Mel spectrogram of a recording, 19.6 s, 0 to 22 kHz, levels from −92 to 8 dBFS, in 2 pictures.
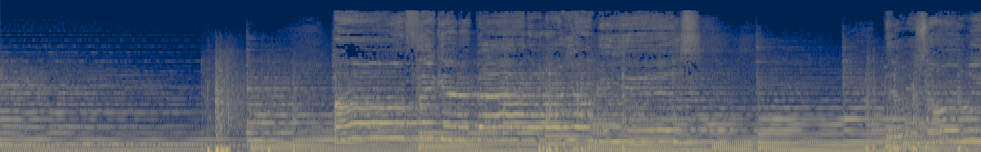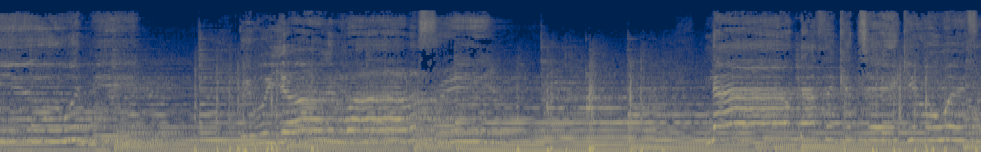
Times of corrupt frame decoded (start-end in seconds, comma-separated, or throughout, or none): none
